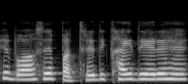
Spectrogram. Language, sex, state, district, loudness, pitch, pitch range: Hindi, female, Chhattisgarh, Sukma, -14 LUFS, 240 Hz, 225-250 Hz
